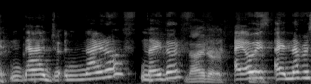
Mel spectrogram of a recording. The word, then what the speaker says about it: Najdorf: I don't even know how to pronounce that. I always read Najdorf? it, but I don't say it. Najdorf? Najdorf? Najdorf, yeah.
